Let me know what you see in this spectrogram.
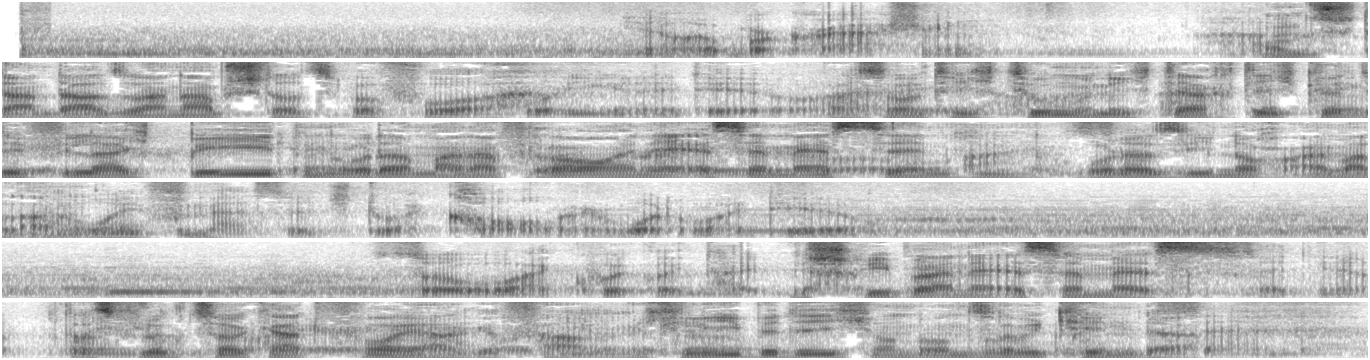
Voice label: overvoice doku; das wunder vom hudson

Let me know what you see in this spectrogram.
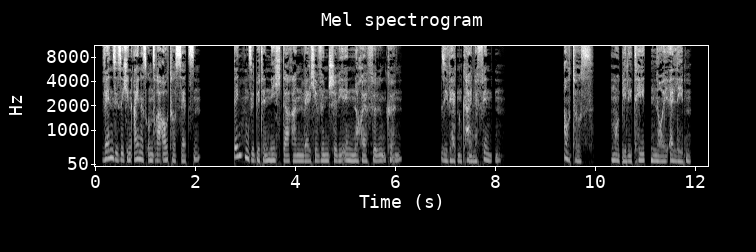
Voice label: werbetext autos

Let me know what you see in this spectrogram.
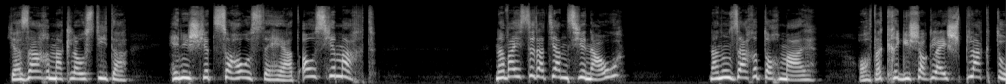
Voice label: koelsch

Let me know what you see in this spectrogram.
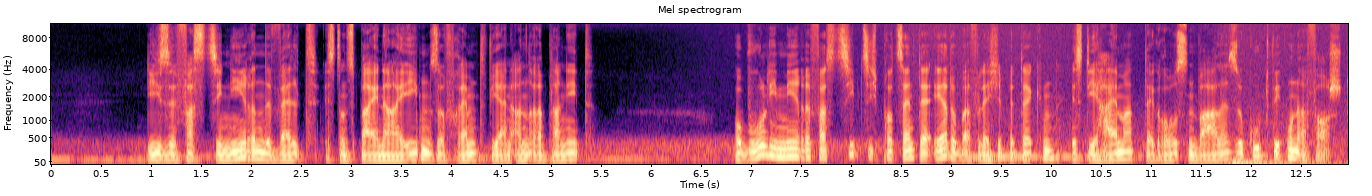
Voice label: ozean doku

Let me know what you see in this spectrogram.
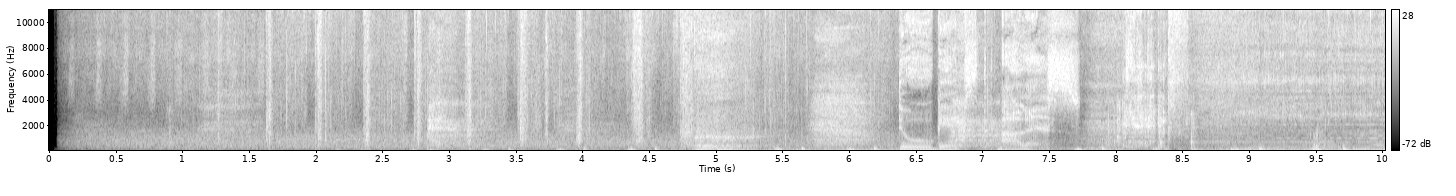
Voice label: werbung deutsch

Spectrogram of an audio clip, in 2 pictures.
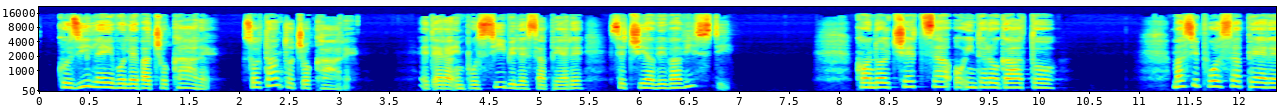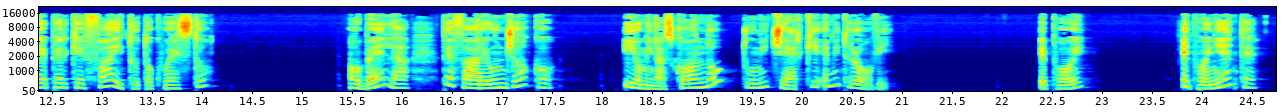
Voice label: italienisch

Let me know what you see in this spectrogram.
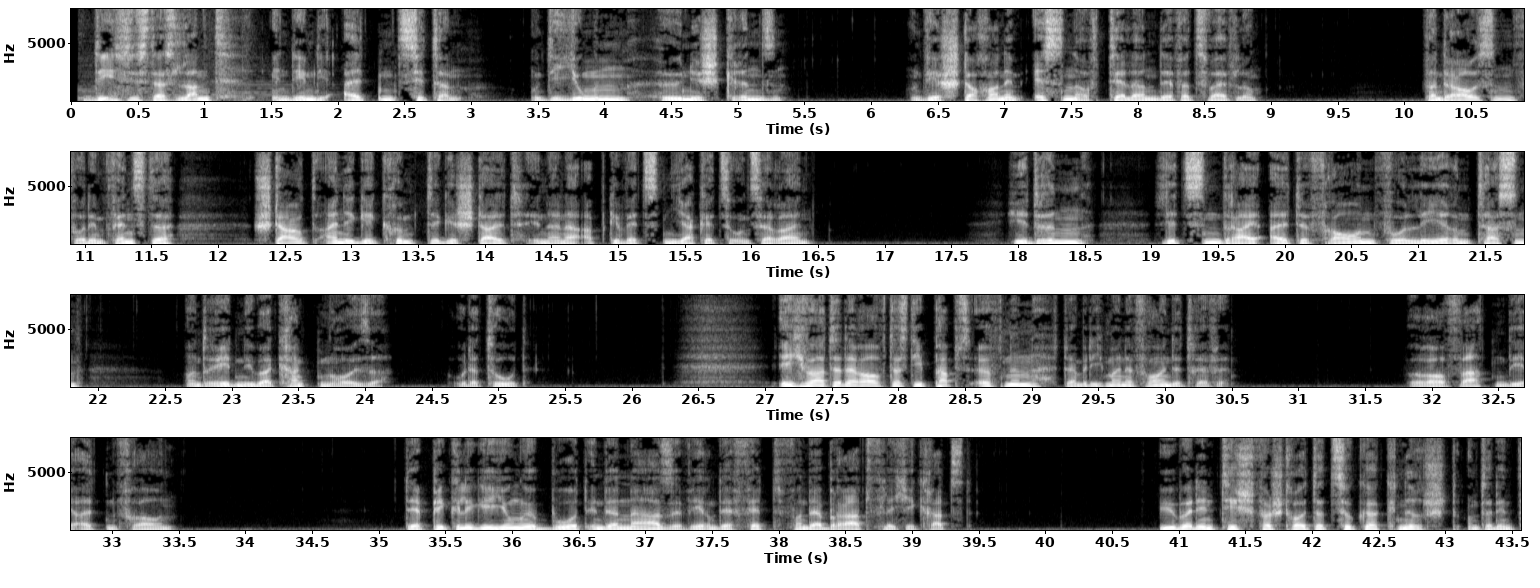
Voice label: hoerbuch; dies ist das land; Muttersprache Deutsch

